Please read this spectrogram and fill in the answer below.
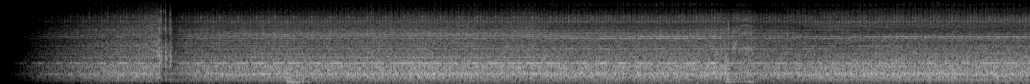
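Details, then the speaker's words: BMW F80 M3 at idle: a steady engine note with a thin, constant high whistle on top, caused by a failed oil separator in the valve (rocker) cover. Fixed by replacing it with a genuine new valve cover. "이게 작업을 하다 보면 이런 소리가 들리는 경우가 있는데 이거는 지금 분량이에요 불량 봐봐요 세포트 나갔어"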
